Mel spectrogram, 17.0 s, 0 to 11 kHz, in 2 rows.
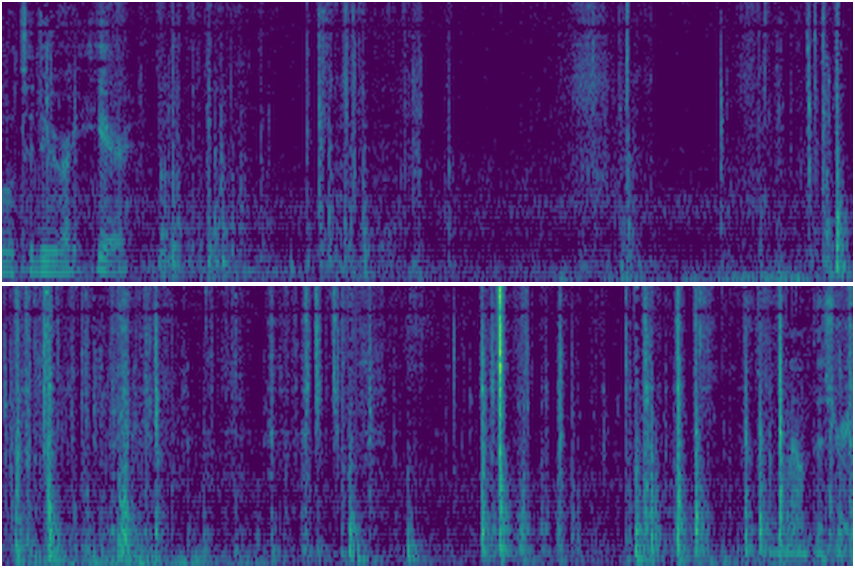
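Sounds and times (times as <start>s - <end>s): metal parts knocking and rattling: 7.7s - 17.0s.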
